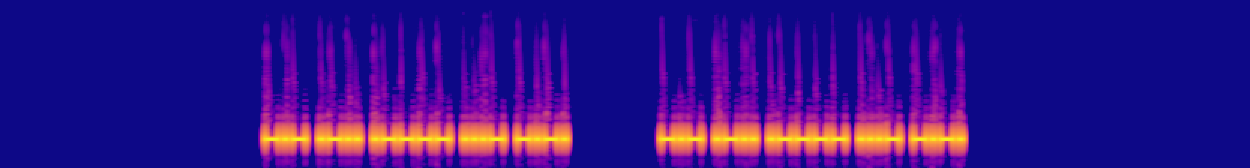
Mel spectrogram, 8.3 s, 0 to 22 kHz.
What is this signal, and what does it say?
Morse code, heard as a keyed tone, about 40 wpm, 700 Hz. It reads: KL1VC KL1VC
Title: USA Call Signs - 5 Characters - Repeated 2x - 40wpm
